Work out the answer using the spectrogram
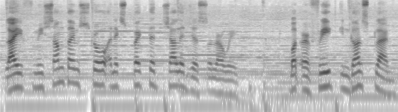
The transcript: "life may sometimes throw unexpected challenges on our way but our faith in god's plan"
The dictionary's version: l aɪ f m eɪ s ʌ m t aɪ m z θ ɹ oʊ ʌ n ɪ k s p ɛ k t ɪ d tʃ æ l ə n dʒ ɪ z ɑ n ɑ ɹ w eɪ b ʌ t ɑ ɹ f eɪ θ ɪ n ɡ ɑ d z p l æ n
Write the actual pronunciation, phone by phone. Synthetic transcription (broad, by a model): l aɪ f m eɪ s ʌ m t aɪ m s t ɹ oʊ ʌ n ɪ k s p ɛ k t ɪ d tʃ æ l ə n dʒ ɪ s ɑ n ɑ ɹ w eɪ b ʌ t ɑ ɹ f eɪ t ɪ n ɡ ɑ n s p l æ n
